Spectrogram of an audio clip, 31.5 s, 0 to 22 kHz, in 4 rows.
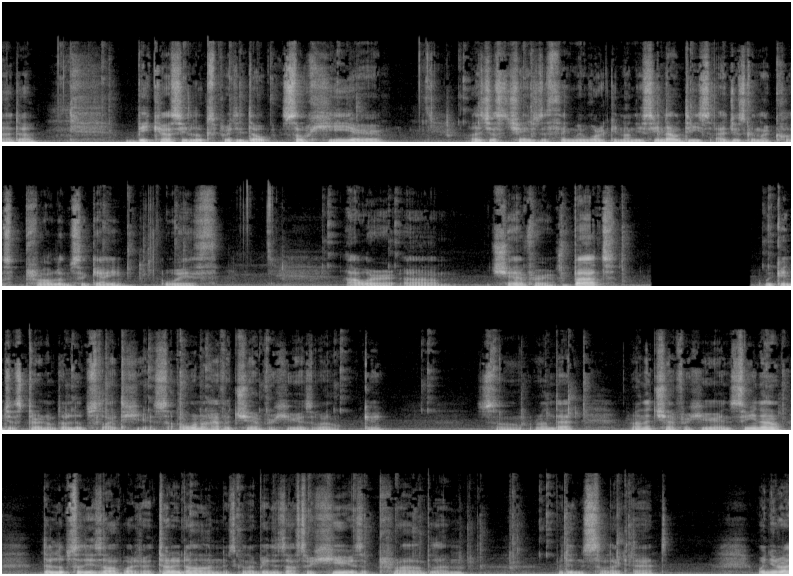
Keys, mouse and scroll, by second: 0.5 shift+middle click, 1.0 shift+middle click, 1.9 shift+middle click, 2.2 shift+middle click, 2.9 shift+click, 3.2 Tab, 3.9 click, 4.2 alt+click, 4.7 shift+middle click, 6.1 middle click, 6.4 middle click, 6.6 KP_5, 6.9 middle click, 8.4 shift+middle click, 8.7 KP_5, 9.2 middle click, 10.0 middle click, 10.8 alt+shift+click, 11.5 alt+shift+click, 12.8 alt+shift+click, 13.2 alt+shift+middle click, 13.5 shift+middle click, 13.8 middle click, 14.2 ctrl+z, 14.7 ctrl+right click, 14.9 ctrl+shift+z, 15.1 ctrl+click, 15.3 ctrl+click, 16.1 ctrl+click, 16.8 shift+click, 17.4 ctrl+click, 18.1 ctrl+click, 18.8 ctrl+click, 19.7 ctrl+click, 20.3 ctrl+click, 21.1 ctrl+b, 21.8 ctrl+shift+b, 23.1 shift+click, 25.0 shift+click, 25.6 shift+click, 26.1 middle click, 26.6 shift+middle click, 27.3 shift+middle click, 28.0 ctrl+z, 28.6 ctrl+shift+z, 28.8 click, 29.5 ctrl+b.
